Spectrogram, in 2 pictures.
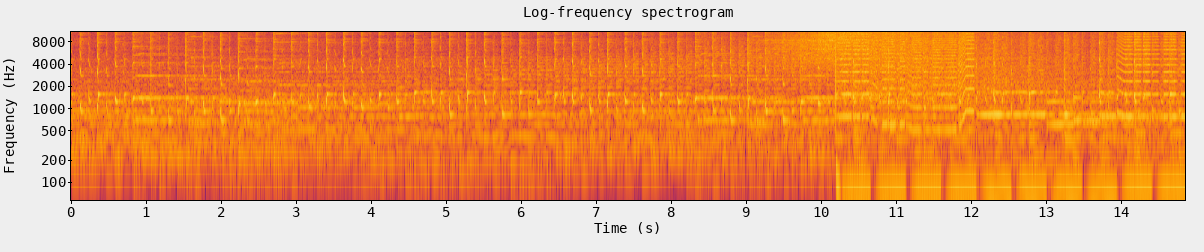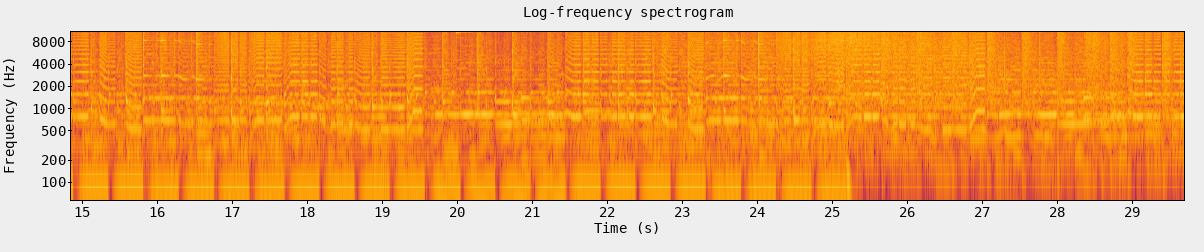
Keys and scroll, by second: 5.7 ctrl+z, 8.2 ctrl+space.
